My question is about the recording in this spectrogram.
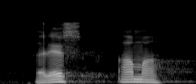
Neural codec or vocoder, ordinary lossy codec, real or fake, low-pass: codec, 16 kHz, 4 kbps, X-Codec, HuBERT features, trained on LibriSpeech; none; fake; 7.2 kHz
